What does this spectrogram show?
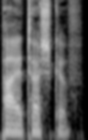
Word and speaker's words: Pyoskov: Pyoskov pursued. We cannot tell, the soldier cried a second time in just the same voice. All right, you can go. pronounced Payoskov.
